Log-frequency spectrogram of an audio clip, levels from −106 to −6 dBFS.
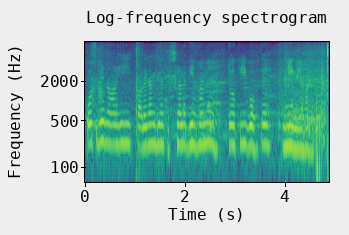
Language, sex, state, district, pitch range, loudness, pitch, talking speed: Punjabi, male, Punjab, Kapurthala, 210-225 Hz, -25 LUFS, 220 Hz, 185 wpm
